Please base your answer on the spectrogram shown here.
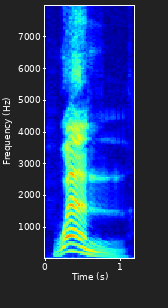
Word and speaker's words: when: When. We don't pronounce the H. We just say when.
